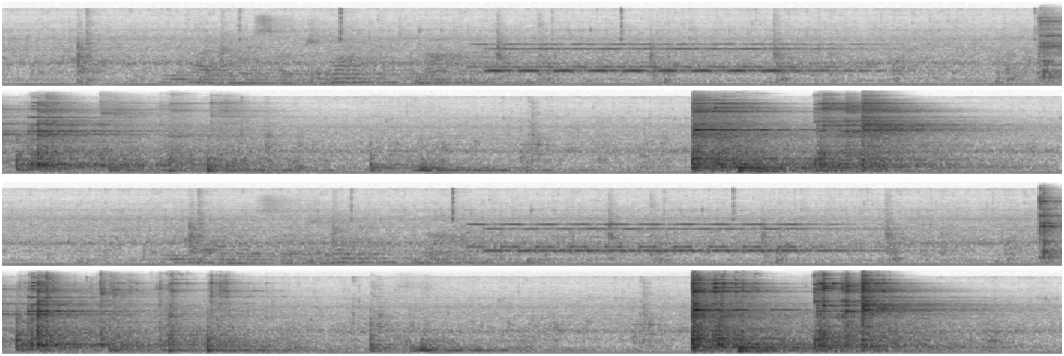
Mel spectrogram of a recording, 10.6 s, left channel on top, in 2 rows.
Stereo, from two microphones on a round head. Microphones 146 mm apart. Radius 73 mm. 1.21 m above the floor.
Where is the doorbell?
65° right (ahead or behind), 1.8 m.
